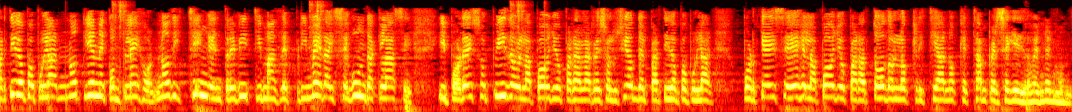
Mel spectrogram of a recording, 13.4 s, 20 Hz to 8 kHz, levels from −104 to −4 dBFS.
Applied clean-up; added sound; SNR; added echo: none; Scissors; 17 dB; reverberation time 0.4 s.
